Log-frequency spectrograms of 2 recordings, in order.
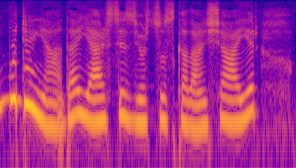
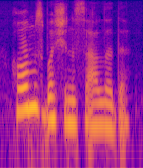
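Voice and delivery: ordinary delivery

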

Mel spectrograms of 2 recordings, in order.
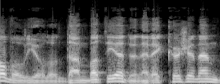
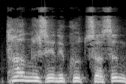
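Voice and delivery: high-pitched voice of a thankful woman; grateful woman; 9 semitones higher than usual. A narrator's reading. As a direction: bless him in a higher female voice. Prostitute thanks Hunter in story. (minnettar kadın sesiyle)

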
